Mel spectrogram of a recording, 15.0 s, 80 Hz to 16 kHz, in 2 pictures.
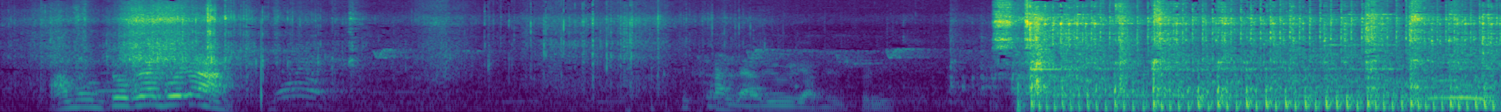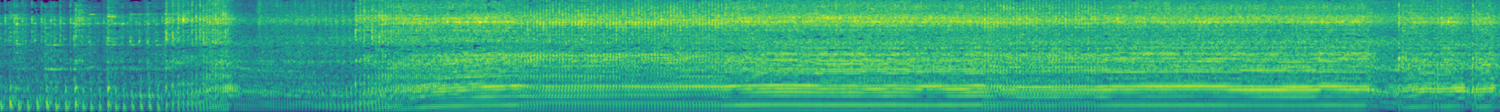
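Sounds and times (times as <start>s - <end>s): chainsaw revving: 5.0s - 15.0s.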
